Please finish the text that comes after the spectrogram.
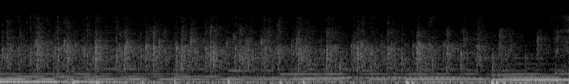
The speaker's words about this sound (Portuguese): Então aplauda o Senhor, querido.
